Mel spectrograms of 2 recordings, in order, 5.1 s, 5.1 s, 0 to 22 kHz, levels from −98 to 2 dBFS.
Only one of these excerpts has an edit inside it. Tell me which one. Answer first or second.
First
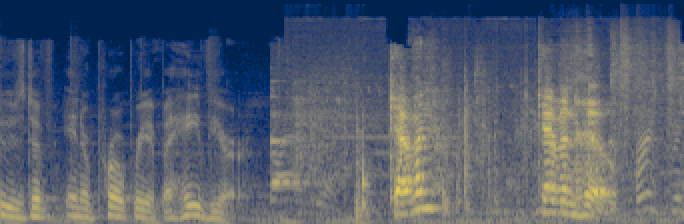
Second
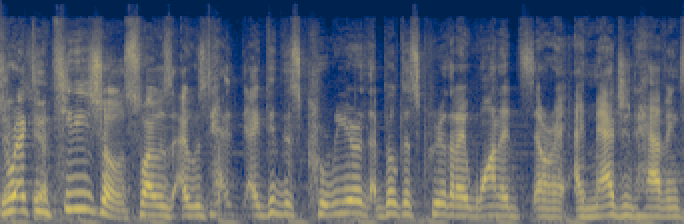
first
